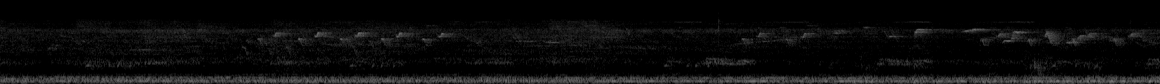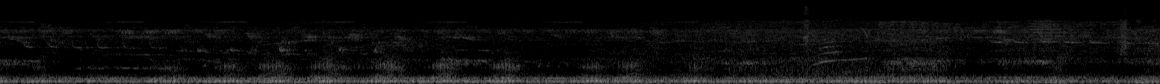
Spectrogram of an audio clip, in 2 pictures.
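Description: Small birds chirping in a few quick runs of short, high notes over a steady low outdoor background noise.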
